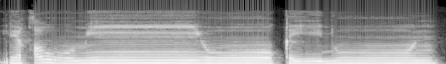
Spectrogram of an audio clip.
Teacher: تنوين وبعده حرف الياء الحكم ادغام ناقص مع غنه كامله لقوم يوقنون واو ساكنه ما قبلها مضموم فهو مد طبيعي نقف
